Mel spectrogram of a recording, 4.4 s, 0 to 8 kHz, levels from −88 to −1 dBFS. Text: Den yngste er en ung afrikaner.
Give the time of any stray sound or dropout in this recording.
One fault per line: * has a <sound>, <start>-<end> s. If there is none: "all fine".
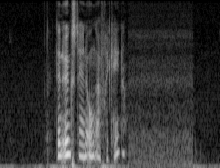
all fine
